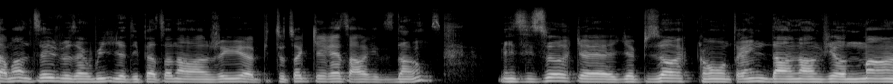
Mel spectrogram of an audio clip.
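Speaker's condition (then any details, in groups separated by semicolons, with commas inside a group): Cerebral palsy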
